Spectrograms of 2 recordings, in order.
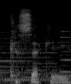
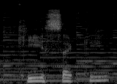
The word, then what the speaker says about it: Kiseki: whole trail series or kaseki series ki kiseki right that's how it's pronounced here uh if you're a follower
